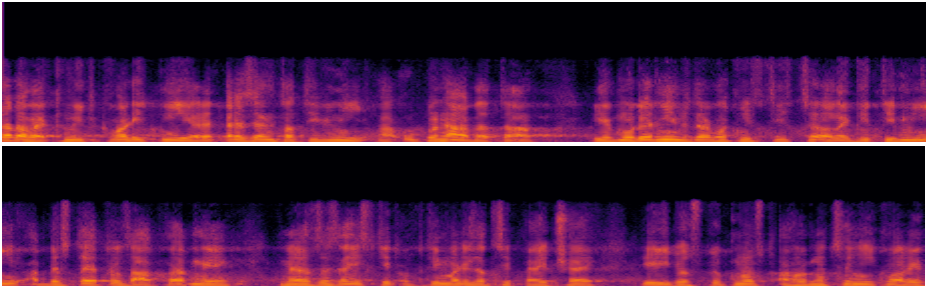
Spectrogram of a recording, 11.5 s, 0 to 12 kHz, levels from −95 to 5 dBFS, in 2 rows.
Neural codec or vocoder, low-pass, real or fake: codec, 16 kHz, 2 kbps, FreqCodec, smaller model; 7.2 kHz; fake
